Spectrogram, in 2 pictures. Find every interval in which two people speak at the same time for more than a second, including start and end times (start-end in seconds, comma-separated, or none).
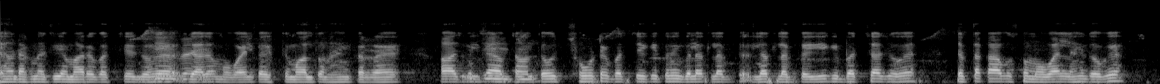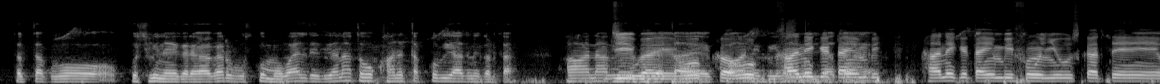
17.7-20.3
